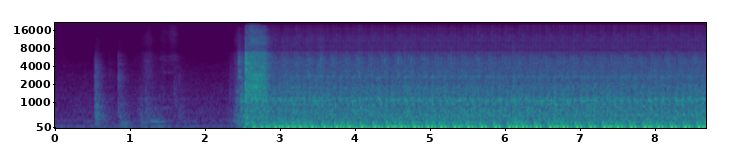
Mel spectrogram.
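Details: K-750 motorcycle boxer twin after replacing the timing gears (four crankshaft gears), ignition fed direct to the coil: fires after a few cranks, then settles into a steady, even idle with no knock. The earlier knock is gone.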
